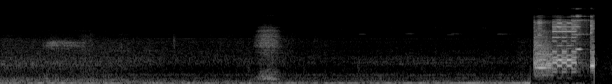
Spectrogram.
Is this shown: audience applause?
no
